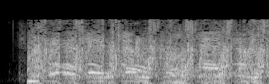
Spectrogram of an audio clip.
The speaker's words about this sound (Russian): На улице Ленина, возле ресторана «Макдональдс», группа людей из 30-40 человек примерно через полчаса после начала акции стала хлопать в ладоши. Они непрерывно хлопали около 10 минут, несколько раз проскандировали «перемен» и начали расходиться.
